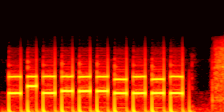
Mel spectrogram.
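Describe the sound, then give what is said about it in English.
Touch-tone dialing from a Braille Mate's built-in speaker: ten evenly spaced beeps of varying pitch in a quick, steady rhythm, followed by a brief hiss. “if you're ever in a situation where you want to go ahead and let the Braille Mate dial for you, that noise, the touch-tone dialing, will actually come out of the speaker.”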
